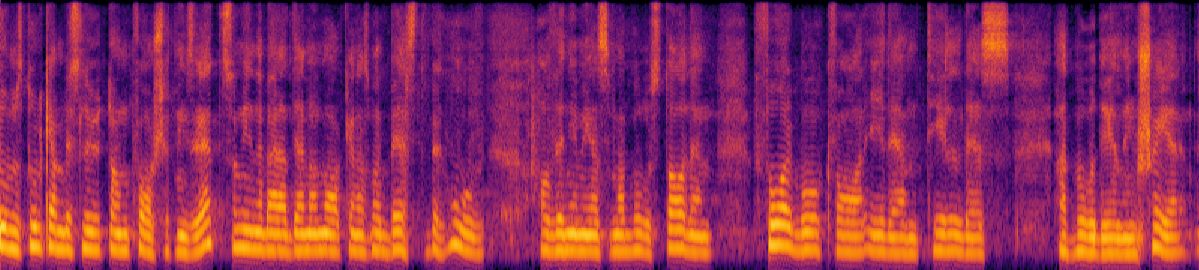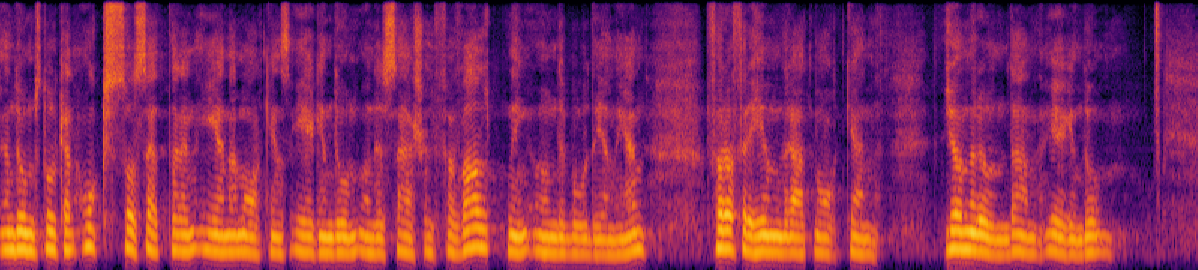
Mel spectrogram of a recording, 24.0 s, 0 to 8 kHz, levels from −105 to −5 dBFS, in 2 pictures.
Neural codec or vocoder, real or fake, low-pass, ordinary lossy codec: codec, 16 kHz, 4 kbps, FreqCodec, smaller model; fake; none; none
